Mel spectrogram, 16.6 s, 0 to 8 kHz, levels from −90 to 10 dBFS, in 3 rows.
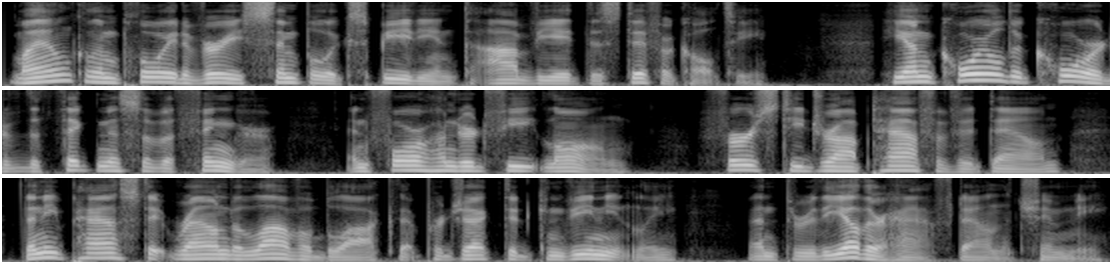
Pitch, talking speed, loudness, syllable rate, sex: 125 Hz, 190 wpm, -19 LUFS, 5.3 syllables/s, male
